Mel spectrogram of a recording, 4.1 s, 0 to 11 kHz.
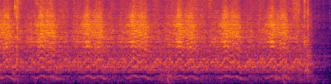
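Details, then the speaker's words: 1958 Chevy Biscayne with 283 V8, good battery and fuel pump, cold day; starter cranks steadily at about two turns a second with no firing, then stops; it nearly caught earlier when the choke was opened. Cranks but won't start. "we got nothing. No, might have to sit again for a minute."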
